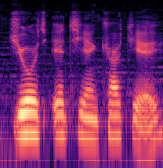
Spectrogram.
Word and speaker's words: Georges-Étienne Cartier: I didn't know that properly segue into this, but also in 1873, Macdonald's right-hand man, Georges-Étienne Cartier, yes, I finally pronounced his name correctly, I'm not fixing all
